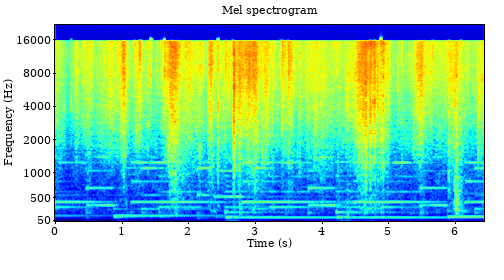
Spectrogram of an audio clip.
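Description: Plastic bubble wrap crinkling and crackling in several bursts as it is pulled and unwrapped from a box, with packing tape being peeled, over soft background music with held notes.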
